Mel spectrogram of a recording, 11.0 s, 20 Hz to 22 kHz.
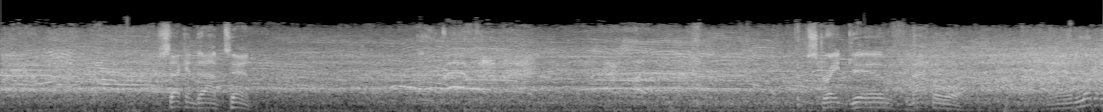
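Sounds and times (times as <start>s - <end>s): distant shouts: 0.0s - 11.0s
stadium crowd din: 0.0s - 11.0s.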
